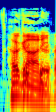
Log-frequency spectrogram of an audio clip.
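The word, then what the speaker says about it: Haghani: It's H-A-G-H-A-N-I. How do I pronounce it, Victor? – Hagani.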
